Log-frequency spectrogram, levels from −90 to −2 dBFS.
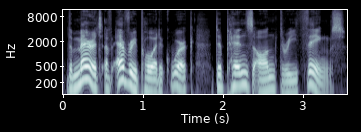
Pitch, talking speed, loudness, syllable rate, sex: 145 Hz, 170 wpm, -18 LUFS, 4.7 syllables/s, male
